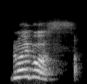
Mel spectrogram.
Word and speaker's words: rooibos: How do you say it? Your tea, rubios? Rooibos. Rooibos. Yes.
